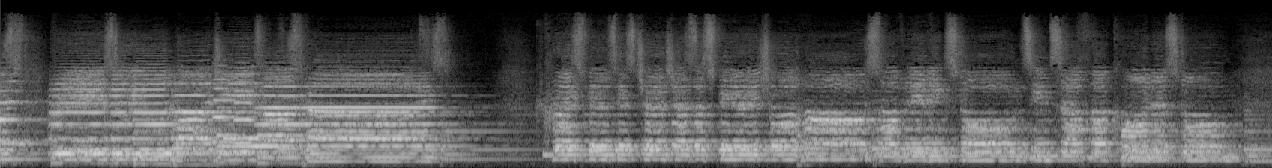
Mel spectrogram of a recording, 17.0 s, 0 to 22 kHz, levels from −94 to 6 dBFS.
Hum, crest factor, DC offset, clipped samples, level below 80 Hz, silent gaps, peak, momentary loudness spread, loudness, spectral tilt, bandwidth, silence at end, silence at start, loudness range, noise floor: none; 16 dB; under 0.1%; under 0.1%; -68 dBFS; none; -4 dBFS; 9 LU; -19 LUFS; -4.5 dB/octave; 15.5 kHz; 0 s; 0 s; 7 LU; -44 dBFS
